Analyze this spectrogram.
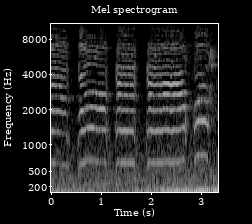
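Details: Young common cuckoo begging its magpie host mother for food: repeated harsh, nasal screeches about two per second, each slightly arched in pitch, with a low rumbling background.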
